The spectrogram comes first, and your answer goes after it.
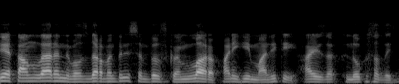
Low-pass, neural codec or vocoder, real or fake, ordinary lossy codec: none; codec, 16 kHz, 0.5 kbps, FunCodec, trained on LibriTTS, 25 frames a second; fake; none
